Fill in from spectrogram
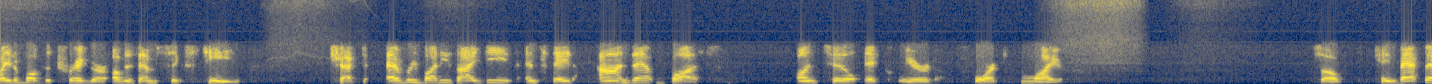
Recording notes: continues to take your phone calls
